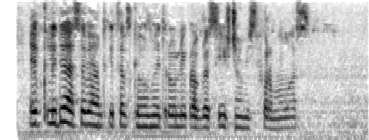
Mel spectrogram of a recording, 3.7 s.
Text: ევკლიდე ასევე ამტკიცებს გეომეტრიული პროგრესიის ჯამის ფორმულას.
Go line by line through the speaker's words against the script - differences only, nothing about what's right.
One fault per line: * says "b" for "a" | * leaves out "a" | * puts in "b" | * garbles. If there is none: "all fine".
all fine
